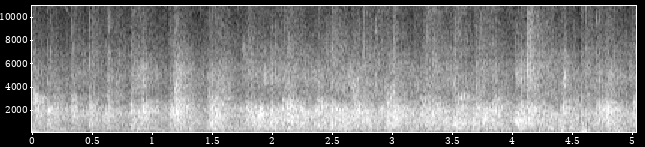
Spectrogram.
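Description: A crowd of people claps their hands together one morning in sustained, dense applause, a steady wash of many overlapping claps lasting the whole stretch with no clear beat and no one speaking.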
